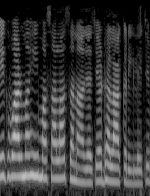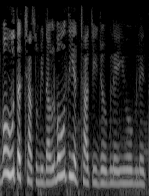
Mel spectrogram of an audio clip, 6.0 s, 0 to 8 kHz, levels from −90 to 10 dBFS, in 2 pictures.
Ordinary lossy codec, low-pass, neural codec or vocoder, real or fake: MP3, 32 kbps; 7.2 kHz; none; real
